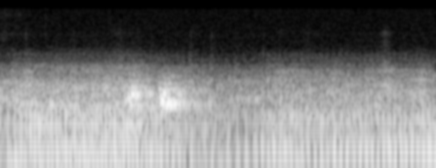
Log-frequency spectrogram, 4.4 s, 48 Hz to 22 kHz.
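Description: Bajaj Pulsar NS200 single-cylinder engine running steadily at low speed, its even firing pulses heard from the rider's seat.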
